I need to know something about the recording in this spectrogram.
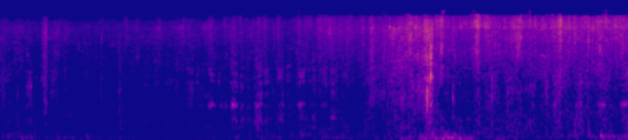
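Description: Dogs panting, faint, with a run of brief sounds from about two seconds in and a single louder short sound about four seconds in.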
